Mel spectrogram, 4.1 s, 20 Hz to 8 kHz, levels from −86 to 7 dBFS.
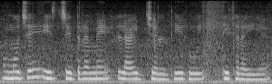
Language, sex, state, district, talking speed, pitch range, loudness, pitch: Hindi, female, Madhya Pradesh, Dhar, 145 wpm, 200-220 Hz, -14 LUFS, 210 Hz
